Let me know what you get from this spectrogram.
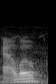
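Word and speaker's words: Ålö: I did put the I believe it's pronounced allo I did put the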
